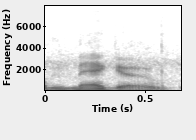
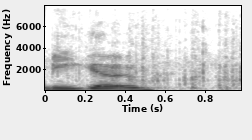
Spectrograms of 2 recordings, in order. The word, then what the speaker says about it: Mego: What's a mego? You mean MIGO? Oh my gosh. Now that one you can't dispute because the owner of the company says MIGO and it was on.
